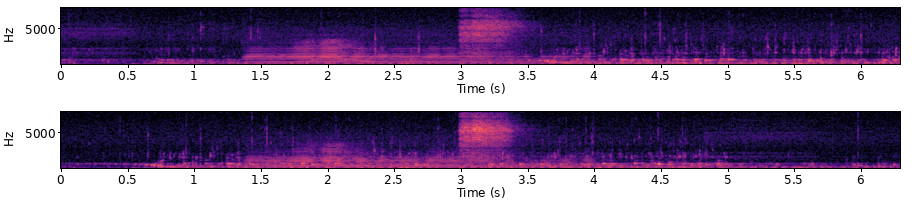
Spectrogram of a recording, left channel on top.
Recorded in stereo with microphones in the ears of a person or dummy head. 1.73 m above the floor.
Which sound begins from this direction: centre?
Breathing, at 3.0 s.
